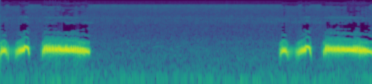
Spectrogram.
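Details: Spotted dove cock cooing as a lure: a paired double note followed by a long smooth coo, heard twice with a long silent gap between phrases.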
